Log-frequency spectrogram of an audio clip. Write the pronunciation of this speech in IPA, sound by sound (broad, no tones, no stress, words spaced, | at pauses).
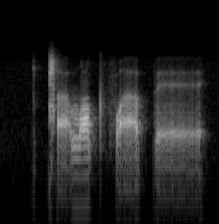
ǁa̰lˠatˤfa̰ pɛ̰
